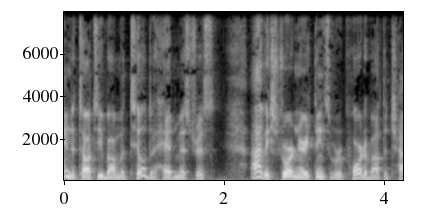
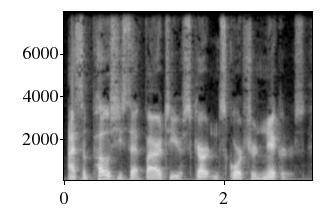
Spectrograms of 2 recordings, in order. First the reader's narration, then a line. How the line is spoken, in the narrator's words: Miss Trunchbull snorted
